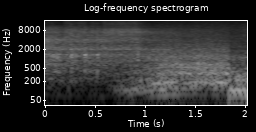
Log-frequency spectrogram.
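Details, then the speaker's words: Warm petrol car engine with no vacuum leaks catches quickly and settles into a smooth steady idle around 750 rpm, no hiss or hunting; normal before a test leak is created. "I'm do this on a warm engine but as you can see our idle speed is about 750 rpms"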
